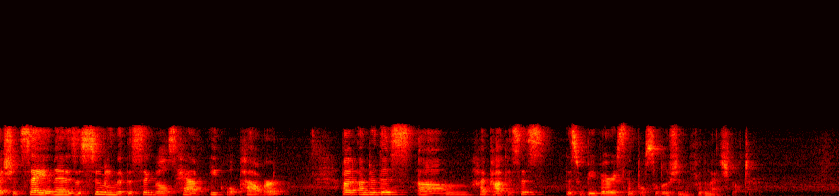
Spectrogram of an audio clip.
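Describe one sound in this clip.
An older woman speaks calmly through a microphone, as on an online call.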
